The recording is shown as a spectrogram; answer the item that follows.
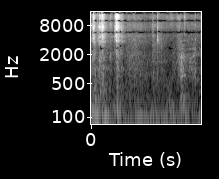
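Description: Light rustling and handling of cardstock die-cut pieces on a cutting mat, with the padded nylon sleeve of a puffy jacket brushing past: a few short scratchy rustles in the first half second, then a single small tick.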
